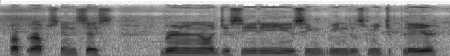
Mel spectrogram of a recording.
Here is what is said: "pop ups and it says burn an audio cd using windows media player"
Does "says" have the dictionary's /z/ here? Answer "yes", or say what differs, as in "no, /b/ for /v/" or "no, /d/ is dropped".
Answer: no, /s/ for /z/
